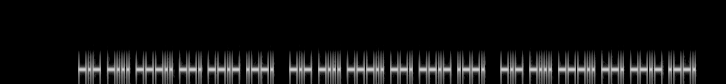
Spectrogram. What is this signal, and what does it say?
Morse code, heard as a keyed tone, about 48 wpm, 700 Hz. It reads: KB8GQP KB8GQP KB8GQP
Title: USA Call Signs Repeated 3x 50wpm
